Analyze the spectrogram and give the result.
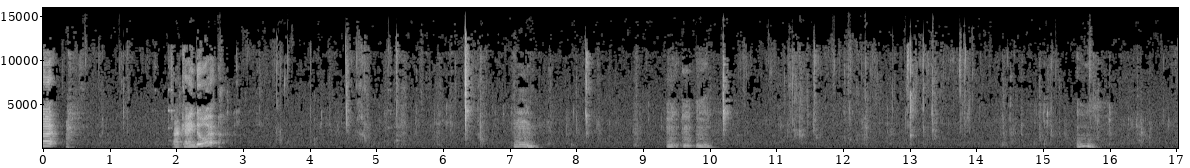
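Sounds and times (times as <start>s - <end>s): chewing crispy chicken: 2.7s - 9.2s, 10.1s - 17.0s.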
